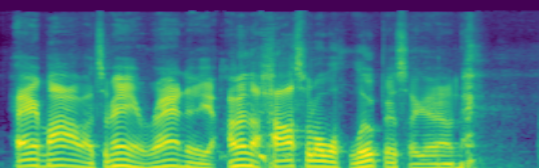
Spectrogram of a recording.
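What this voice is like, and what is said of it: Pinched, nasal imitated voice. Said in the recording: “it sounds like you were pinching your nose to do that ... why the pinched nose?”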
